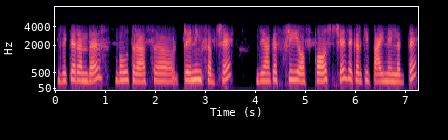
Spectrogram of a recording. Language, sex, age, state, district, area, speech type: Maithili, female, 30-45, Bihar, Madhubani, rural, conversation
